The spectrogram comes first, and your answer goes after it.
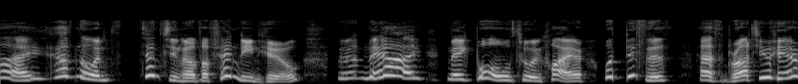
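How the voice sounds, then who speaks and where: This put-on character voice sits at a fairly high pitch with very wide pitch swings. It moves at a fairly slow pace. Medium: read story. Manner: stiff, formal.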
